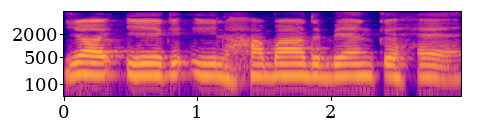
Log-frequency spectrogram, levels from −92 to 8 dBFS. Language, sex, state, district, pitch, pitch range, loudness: Hindi, male, Uttar Pradesh, Jalaun, 175 Hz, 170-180 Hz, -16 LUFS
